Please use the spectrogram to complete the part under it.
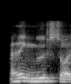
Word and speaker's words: Musou: So is currently projected to be I think Musou is the proper way to pronounce it.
